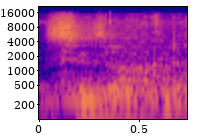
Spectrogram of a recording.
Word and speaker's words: Sinzabakwira: Sinza Okira. D'accord, ça s'écrit comment?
